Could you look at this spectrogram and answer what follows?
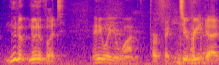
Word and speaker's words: Nunavut: say this none of it none of what Nunavut Nunavut anyway you want to read to research and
